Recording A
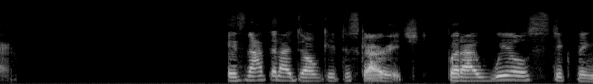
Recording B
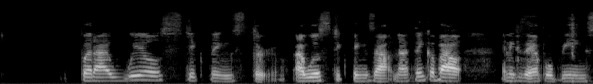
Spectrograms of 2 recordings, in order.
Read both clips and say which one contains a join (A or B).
A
